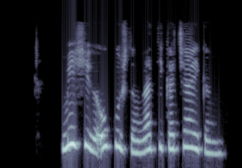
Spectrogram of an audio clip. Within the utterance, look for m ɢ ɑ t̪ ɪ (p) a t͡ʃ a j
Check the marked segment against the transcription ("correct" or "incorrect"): incorrect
